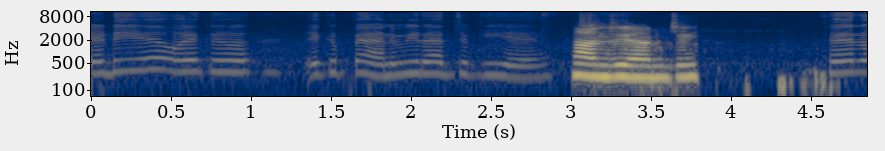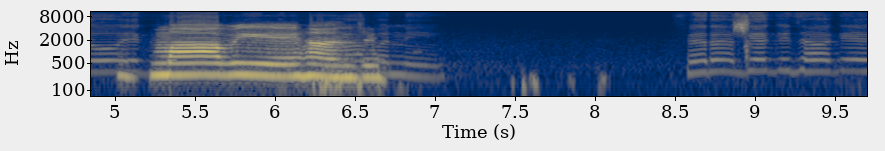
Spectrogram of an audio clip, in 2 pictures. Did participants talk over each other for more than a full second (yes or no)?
yes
